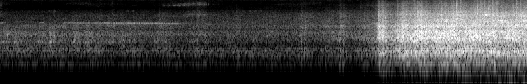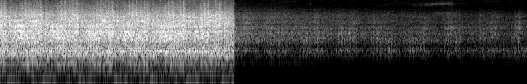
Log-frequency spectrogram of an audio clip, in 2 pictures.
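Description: A limited express electric train passes loudly over a steel-girder railway bridge, its wheels rumbling with rapid clickety-clack over the rail joints. The sound begins about a third of the way in and cuts off suddenly about two-thirds through, leaving a faint, steady outdoor background.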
